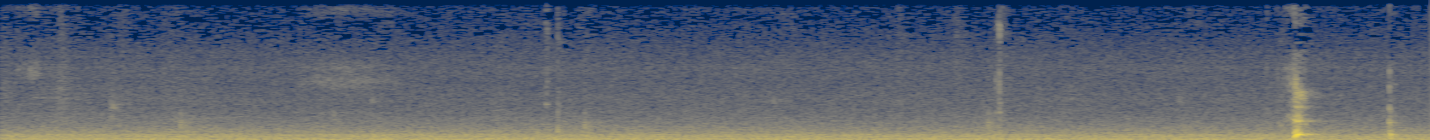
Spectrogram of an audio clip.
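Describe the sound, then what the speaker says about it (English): A man gives a couple of short, sharp hiccups close to the microphone, near the end, over the low rumble of a train simulator's cab ambience. "Hiccups, excuse me."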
